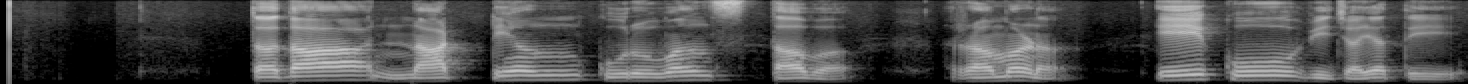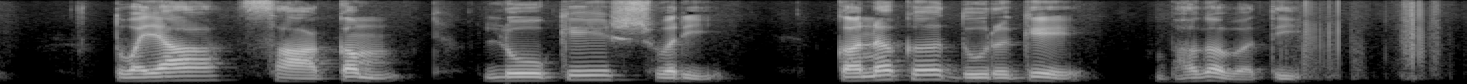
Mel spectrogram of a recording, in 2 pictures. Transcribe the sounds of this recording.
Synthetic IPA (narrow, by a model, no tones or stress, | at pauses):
t̪ɐd̪aːnaːʈːjɐŋkuɾʋɐnst̪ɐʋɐ | ɾɐmɐɳɐ | eːkoːʋid͡ʒɐjɐt̪eː | t̪ʋɐjaːsaːkɐm | loːkeːʃʋɐɾi | kɐnɐkɐd̪uɾɡeː | bʱɐɡɐʋɐt̪i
